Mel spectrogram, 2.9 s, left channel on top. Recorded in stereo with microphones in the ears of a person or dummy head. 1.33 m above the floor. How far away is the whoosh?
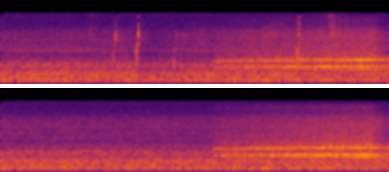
About 1.3 m.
